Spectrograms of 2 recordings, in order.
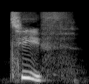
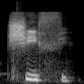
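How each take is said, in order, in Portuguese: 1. O primeiro som do t é suave e leve. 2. O primeiro som do t é forte, não suave. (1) "pronunciar de forma assim bem suave" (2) "não teeth"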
